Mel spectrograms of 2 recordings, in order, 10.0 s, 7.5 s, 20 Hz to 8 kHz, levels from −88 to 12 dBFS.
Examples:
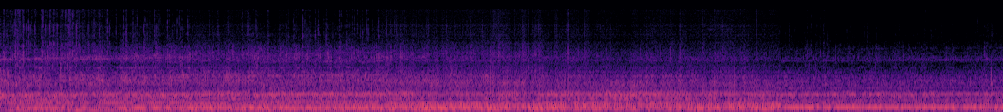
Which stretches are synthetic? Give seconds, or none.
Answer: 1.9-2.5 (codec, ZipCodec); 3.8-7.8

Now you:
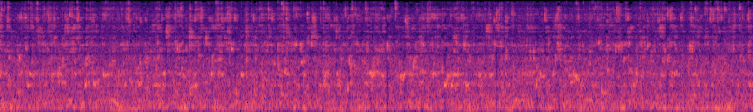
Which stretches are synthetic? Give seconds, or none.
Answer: none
